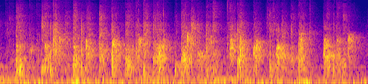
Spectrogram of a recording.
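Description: Steady, brisk hand clapping fills the whole stretch, sharp claps coming several per second in a loose, uneven rhythm, fairly loud, with no talking over it.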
